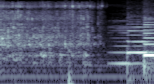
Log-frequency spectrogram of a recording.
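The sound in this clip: Water is thrown onto an out-of-control trash fire, a rushing, splashing gush that lasts about a second before fading away, followed by a short steady tone.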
